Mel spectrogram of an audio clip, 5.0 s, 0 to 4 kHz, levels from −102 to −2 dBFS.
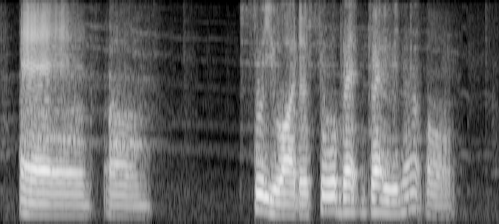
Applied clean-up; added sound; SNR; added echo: neural mask model RNNoise.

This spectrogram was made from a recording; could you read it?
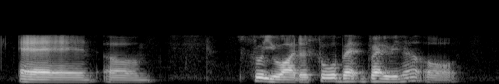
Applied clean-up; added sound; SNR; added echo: none; none; none; none.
